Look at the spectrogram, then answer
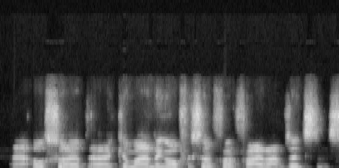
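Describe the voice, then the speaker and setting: A man talks at a very fast pace with a Scottish accent. His intonation is monotone and flat over a quiet background. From Scotland. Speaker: police officer. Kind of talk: public meeting testimony.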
